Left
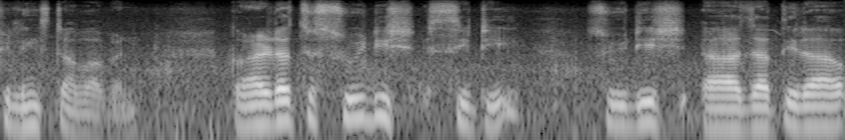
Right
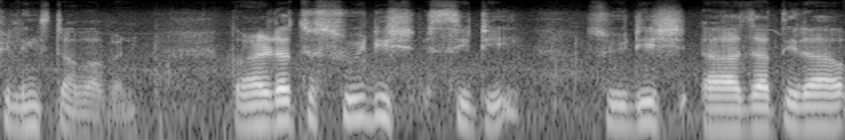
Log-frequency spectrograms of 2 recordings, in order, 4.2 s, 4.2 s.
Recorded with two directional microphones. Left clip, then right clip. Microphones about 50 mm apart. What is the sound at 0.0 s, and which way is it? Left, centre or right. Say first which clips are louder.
Speech: right 2 dB; left.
